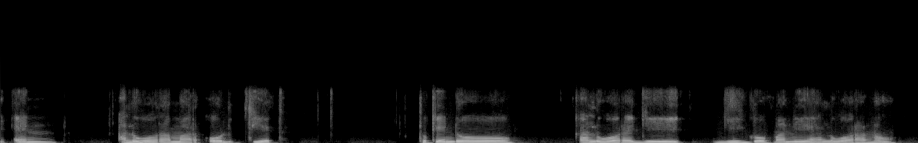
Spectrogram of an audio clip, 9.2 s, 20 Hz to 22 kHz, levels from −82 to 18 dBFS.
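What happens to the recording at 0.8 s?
At 0.8 s the speech carries Opus voice compression, which runs through the whole clip rather than starting there. The sound has nothing above about 8.4 kHz and comes out muffled, hoarse and slightly robotic, consistent with Opus's SILK linear-prediction coder in wideband mode coding the excitation coarsely, at roughly 10 kbps. That grainy, buzzy roughness is what separates it from a plain low-pass filter, which would dull the sound but leave it smooth.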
